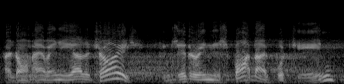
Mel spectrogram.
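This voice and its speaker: An actor playing a proud, crafty old ghost with a theatrical, indignant manner in a radio drama. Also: male voice, lowish voice, wildly swooping pitch, a little fast, pushed and bright, full character voice. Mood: grudging, haughty. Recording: noisy AM radio tape, long reverb.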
